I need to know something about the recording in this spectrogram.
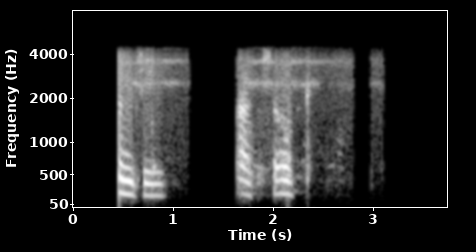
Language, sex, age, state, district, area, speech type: Dogri, female, 30-45, Jammu and Kashmir, Reasi, urban, conversation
